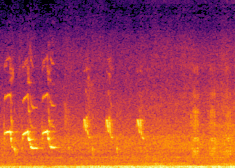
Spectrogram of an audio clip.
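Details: Myna singing to prompt quiet mynas to join in: three fast descending whistled notes, then short downward-sweeping chirps, backed by steady low traffic-like rumble.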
